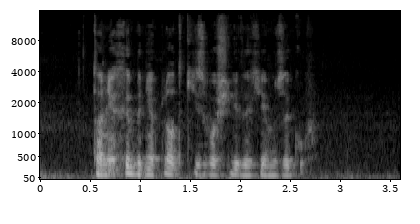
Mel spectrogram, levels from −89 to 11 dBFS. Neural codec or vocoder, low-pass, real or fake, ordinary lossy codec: vocoder, 44.1 kHz, 128 mel bands, Pupu-Vocoder; 14.4 kHz; fake; AAC, 96 kbps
